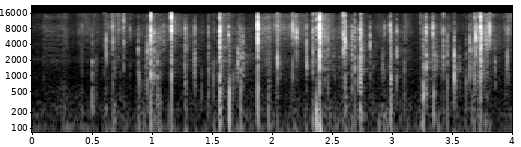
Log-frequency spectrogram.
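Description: A purple laminated plastic milk powder pouch is handled at its top corner, crinkled and scratched with long nails. Quick, sharp, bright crackles and crinkles come in a dense, uneven stream, with no ringing after each one.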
